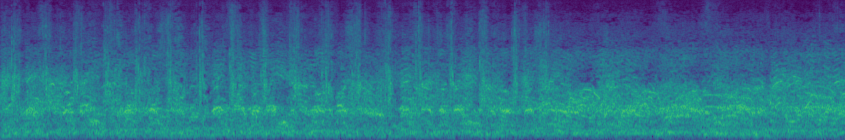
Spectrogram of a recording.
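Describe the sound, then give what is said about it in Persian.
A crowd chants protest slogans at the funeral of actor Naser Malek Motiei, with loud, sustained massed voices and steady rhythmic clapping or beats throughout. “همون مردمی که توی مراسم تشییع ناصر ملک مطیعی صدای اعتراضشون رو اینجوری به گوش همه رسوندن.”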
